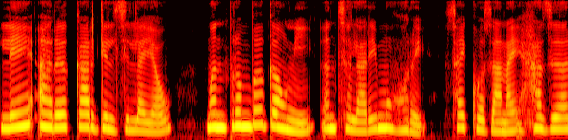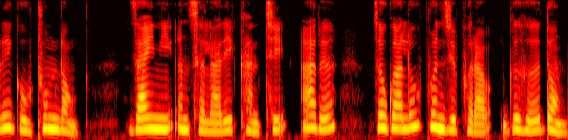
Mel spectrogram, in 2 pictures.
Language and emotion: Bodo, neutral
